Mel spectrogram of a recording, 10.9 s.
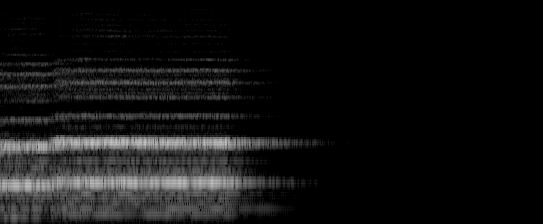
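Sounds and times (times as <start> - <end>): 
soprano singing practice music: 0.0 - 5.7.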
